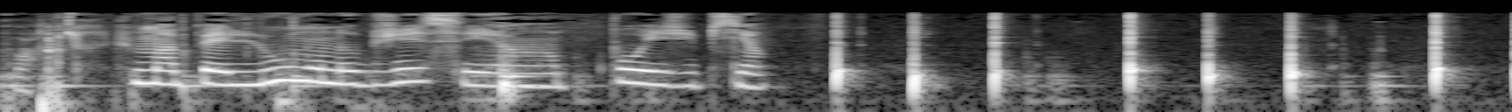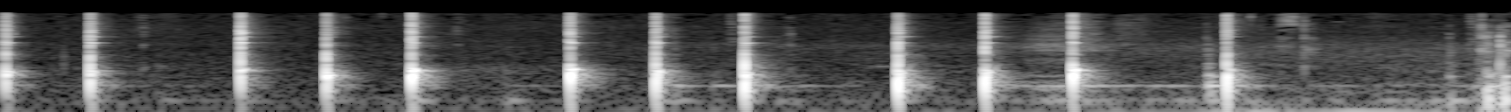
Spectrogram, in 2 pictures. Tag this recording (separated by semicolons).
france; saint-guinoux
